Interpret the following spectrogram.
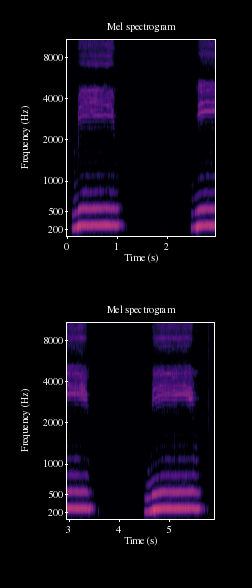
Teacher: با مضبوطی سے با. اور میم جو ہے ہونٹوں کے باہر کے جو خشک حصے ہیں نا ان کو ملانے سے.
